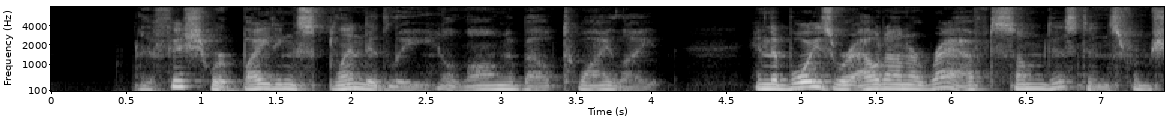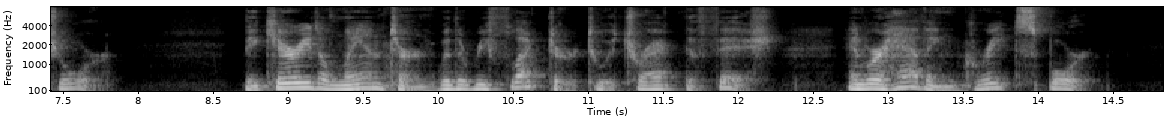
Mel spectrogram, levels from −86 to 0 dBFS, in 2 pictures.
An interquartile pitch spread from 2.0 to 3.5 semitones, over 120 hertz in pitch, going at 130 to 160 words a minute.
No: average, 4.2 semitones; medium, 140 Hz; average, 145 wpm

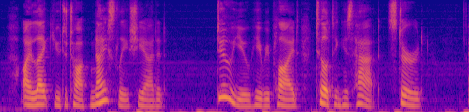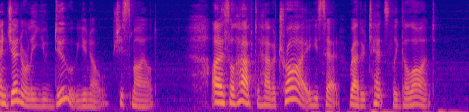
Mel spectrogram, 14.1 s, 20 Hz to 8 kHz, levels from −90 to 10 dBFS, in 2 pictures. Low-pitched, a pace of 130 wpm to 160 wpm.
No: medium, 145 Hz; average, 155 wpm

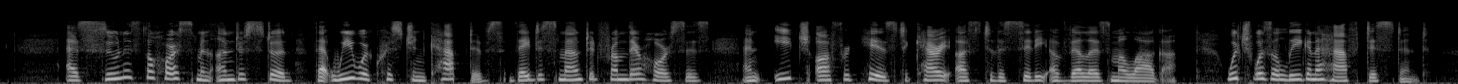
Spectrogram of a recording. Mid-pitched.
No: high, 205 Hz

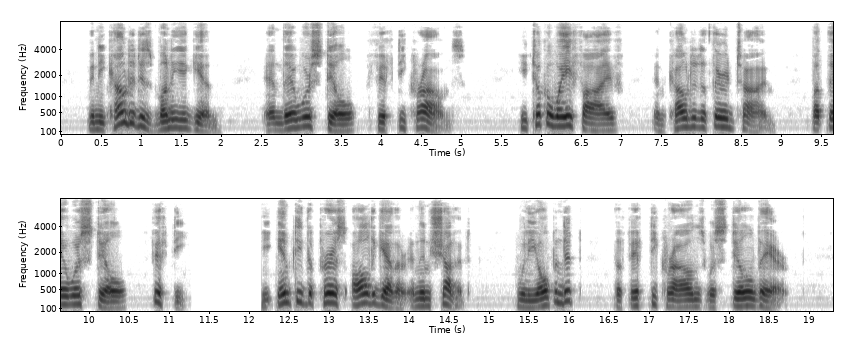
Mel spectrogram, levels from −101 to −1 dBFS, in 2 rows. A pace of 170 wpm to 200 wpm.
No: average, 140 wpm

